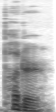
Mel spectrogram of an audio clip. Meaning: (noun) Synonym of pother (“commotion, noise”); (verb) 1. To perplex; to embarrass; to confuse; to bother 2. To make a tumult or bustle; to splash; to make a pother or fuss
- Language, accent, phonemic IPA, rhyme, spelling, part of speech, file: English, US, /ˈpʌdə(ɹ)/, -ʌdə(ɹ), pudder, noun / verb, En-us-pudder.ogg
